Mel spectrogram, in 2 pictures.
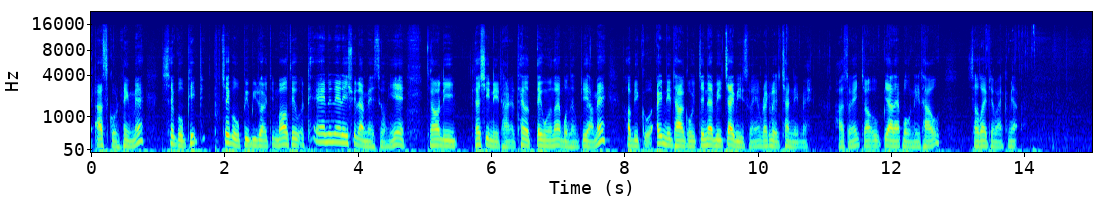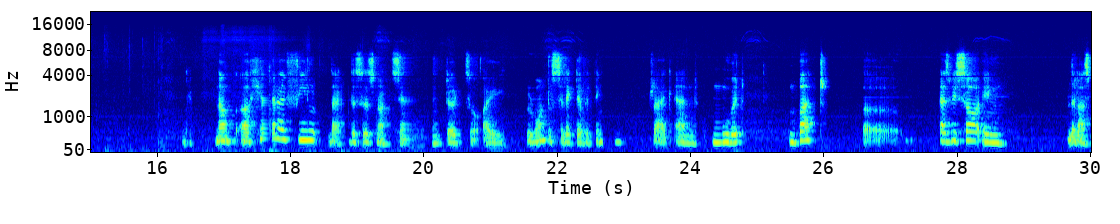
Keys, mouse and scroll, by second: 20.8 click.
